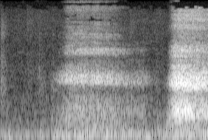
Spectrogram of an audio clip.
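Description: A woman breathing audibly: a soft breath in, then a louder breath out like a sigh near the end.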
